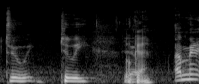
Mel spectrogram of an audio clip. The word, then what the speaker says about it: Tuohy: The Tuohys, is that how you pronounce their name? Tui.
